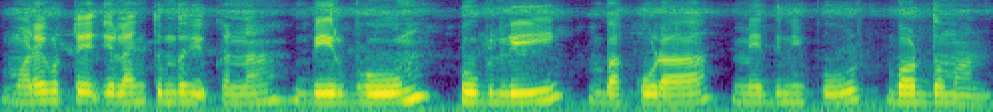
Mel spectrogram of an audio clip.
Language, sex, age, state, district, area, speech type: Santali, female, 30-45, West Bengal, Birbhum, rural, spontaneous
